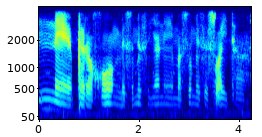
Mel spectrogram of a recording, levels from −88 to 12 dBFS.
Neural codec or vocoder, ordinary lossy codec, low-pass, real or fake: vocoder, 44.1 kHz, 128 mel bands every 512 samples, BigVGAN v2; none; 3.6 kHz; fake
